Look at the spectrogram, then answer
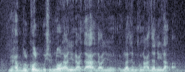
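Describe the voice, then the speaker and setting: A man speaks at a moderate pace in a high voice with ordinary pitch variation. Noticeable background noise runs under him. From Yemen, Aden. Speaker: passerby interviewee. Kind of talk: street interview.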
